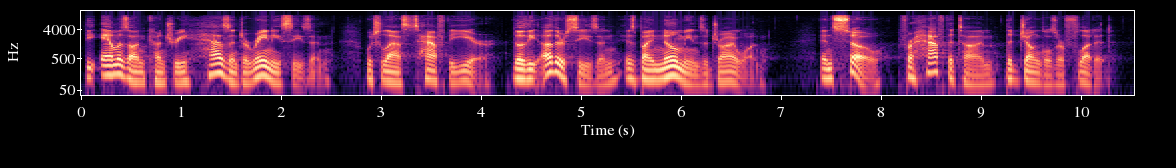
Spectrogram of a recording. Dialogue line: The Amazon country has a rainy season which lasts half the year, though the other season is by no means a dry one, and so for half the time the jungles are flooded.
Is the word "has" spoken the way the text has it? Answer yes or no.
no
